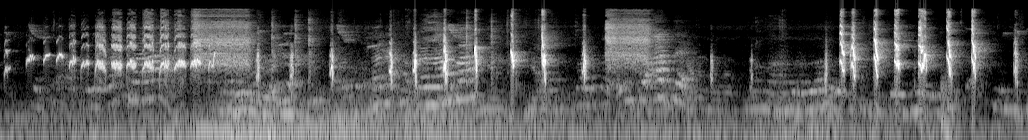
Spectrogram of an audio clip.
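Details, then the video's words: Cucak kombo in full gacor song with 'tembakan besetan' bursts. A run of rapid, evenly spaced high notes leads into scratchy harsh phrases, then scattered sharp chips and a final burst of quick high trills. "KECIAL KOMBO CUCAK KOMBO GACOR FULL TEMBAKAN BESETAN || UNTUK PANCINGAN BUNYI BURUNG BAHAN"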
